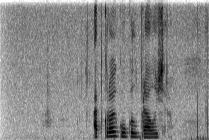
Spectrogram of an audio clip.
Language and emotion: Russian, neutral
